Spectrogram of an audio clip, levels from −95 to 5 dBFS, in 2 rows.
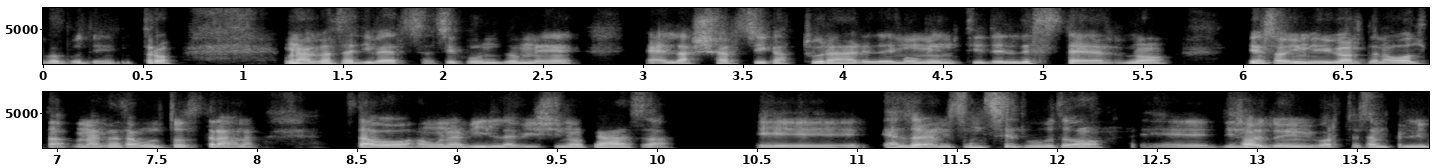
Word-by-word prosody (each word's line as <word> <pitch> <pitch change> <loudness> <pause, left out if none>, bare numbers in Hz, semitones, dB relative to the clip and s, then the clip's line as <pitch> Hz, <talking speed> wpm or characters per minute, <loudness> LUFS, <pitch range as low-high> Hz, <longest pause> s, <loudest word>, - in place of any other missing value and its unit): proprio 115 -2 -2
dentro." 90 -3 -1 0.5
Una 135 0 +6
cosa 150 +2 +3
diversa, 125 -7 +1
secondo 125 +5 0
me, 115 -4 0 0.3
è 105 0 -1
lasciarsi 125 +3 0
catturare 130 -1 +1
dai 105 +1 +2
momenti 115 -1 0
dell'esterno. 115 -1 0 0.3
Che 125 - +4
so, 120 -1 +2
io 130 - +4
mi 120 - +2
ricordo 125 +1 +3
una 120 - -1
volta 135 +1 0
una 115 0 -1
cosa 125 -2 0
molto 130 0 -1
strana, 110 - -2 0.4
stavo 115 -2 +3
a 110 - -5
una 120 +1 0
villa 120 -3 0
vicino 110 +4 -3
casa, 130 - 0 0.4
ehm, 95 -3 -2
e 140 - -3
allora 145 -6 +4
mi 120 - -3
son 180 +8 0
seduto, 210 0 +1
ehm, 100 -4 -7
di 120 - -7
solito 145 -5 +4
io 125 - +2
mi 115 - -2
porto 105 +1 -4
sempre 120 0 -2
le 110 - 0
120 Hz, 190 wpm, -23 LUFS, 110-135 Hz, 0.5 s, Una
